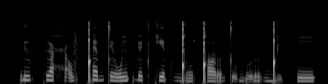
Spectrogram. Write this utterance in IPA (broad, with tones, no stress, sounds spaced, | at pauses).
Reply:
ɾʲ u˧ kː ʏ˦˨ ħ ɔ̰˧ v ǃ ɛ˦ b t ʏ˨ w ĩ˦ p ɗ ʏ˧ t kʲ ɛ˧ p ɡ͡ǃ o˨ ǃ ɔ˨ r t ṵ˦ b ɾ ṵ˦ r ɡ͡ǃ ḭ˦˨ t p ĩ˧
